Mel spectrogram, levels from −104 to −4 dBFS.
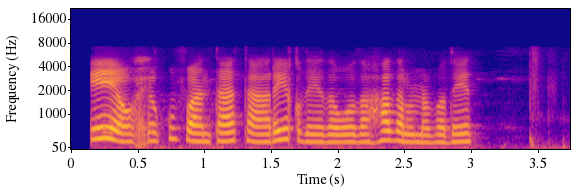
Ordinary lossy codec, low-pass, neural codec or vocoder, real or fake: none; 7.2 kHz; none; real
